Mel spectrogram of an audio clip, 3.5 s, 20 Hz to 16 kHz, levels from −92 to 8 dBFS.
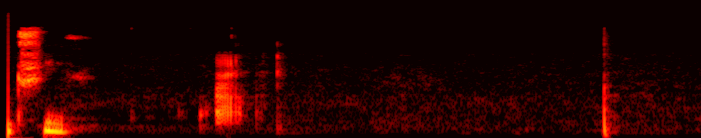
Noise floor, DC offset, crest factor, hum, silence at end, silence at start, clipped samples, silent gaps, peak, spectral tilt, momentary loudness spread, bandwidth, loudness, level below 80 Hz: -75 dBFS; under 0.1%; 24 dB; none; 0.45 s; 0.05 s; under 0.1%; none; -14 dBFS; -4 dB/octave; 20 LU; 7.6 kHz; -33 LUFS; -66 dBFS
